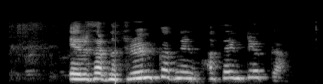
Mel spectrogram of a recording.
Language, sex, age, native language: Icelandic, female, 40-49, Icelandic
